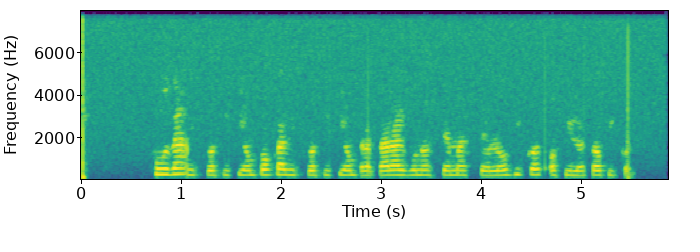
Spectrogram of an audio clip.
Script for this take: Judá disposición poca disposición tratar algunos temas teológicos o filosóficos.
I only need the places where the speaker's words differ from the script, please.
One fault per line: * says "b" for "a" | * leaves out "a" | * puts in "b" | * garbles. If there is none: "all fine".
all fine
